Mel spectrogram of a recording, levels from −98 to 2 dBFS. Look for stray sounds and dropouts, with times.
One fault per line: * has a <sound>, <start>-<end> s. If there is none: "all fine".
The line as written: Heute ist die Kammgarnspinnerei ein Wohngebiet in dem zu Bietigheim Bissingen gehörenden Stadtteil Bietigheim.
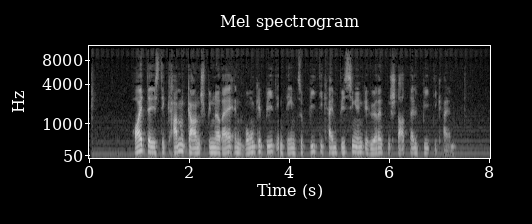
* has a dropout, 3.8-3.8 s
